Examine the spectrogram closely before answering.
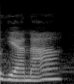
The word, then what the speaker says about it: Jnana: Mientras que Jnana, pronunciado Jnana, significa conocimiento o sabiduría.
